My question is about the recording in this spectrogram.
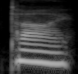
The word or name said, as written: tie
